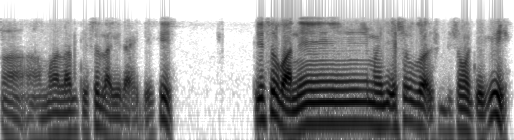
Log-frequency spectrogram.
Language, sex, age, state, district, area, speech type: Nepali, male, 45-60, West Bengal, Darjeeling, rural, conversation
